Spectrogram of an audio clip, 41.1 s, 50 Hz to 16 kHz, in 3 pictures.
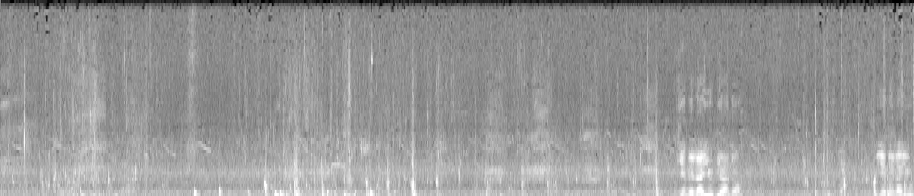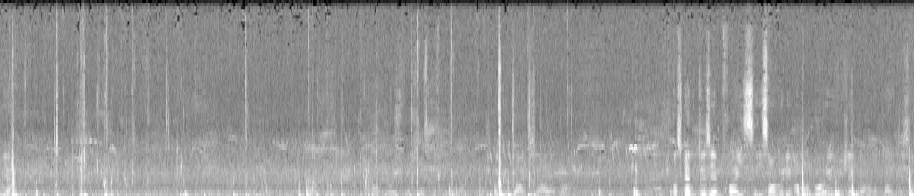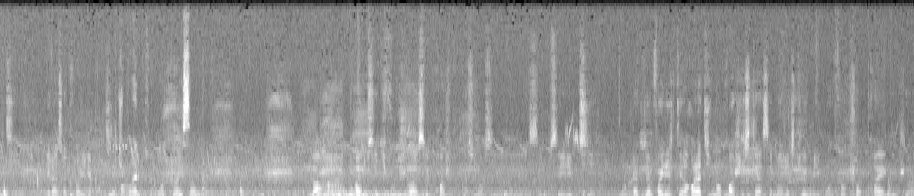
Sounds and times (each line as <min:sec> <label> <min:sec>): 0:00.0 canoe 0:41.1
0:00.0 water 0:41.1
0:00.0 wind 0:41.1
0:04.0 pelican 0:10.2
0:29.0 pelican 0:33.8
